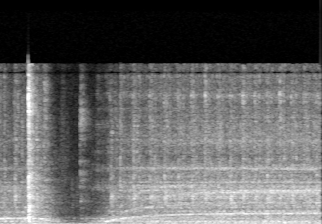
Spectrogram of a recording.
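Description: A sewing machine runs steadily, stitching a facing at an eighth-inch seam during a live sewing class; a continuous mid-pitched motor hum holds throughout after a brief pause near the start.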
